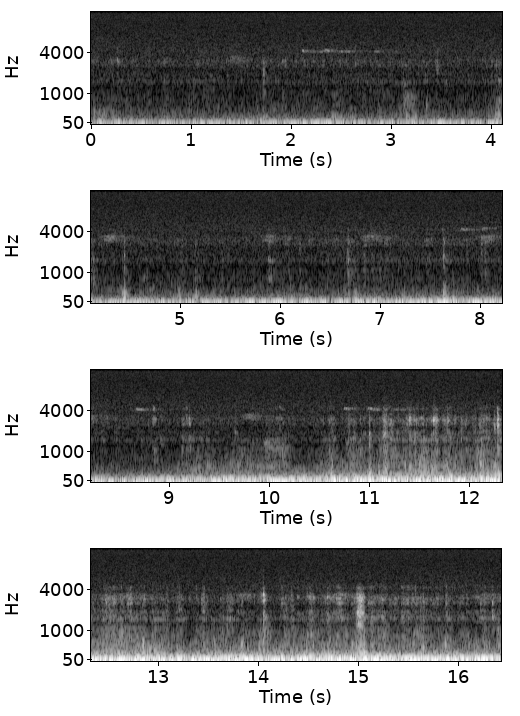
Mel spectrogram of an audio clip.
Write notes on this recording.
contact microphones on abandoned tennis court's fence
